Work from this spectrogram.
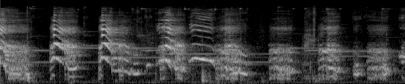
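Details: Seventeen-day-old puppies of Brenda cry out for their mother, bursts of shrill squeals and rising whines about twice a second, several pups overlapping in a small room.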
